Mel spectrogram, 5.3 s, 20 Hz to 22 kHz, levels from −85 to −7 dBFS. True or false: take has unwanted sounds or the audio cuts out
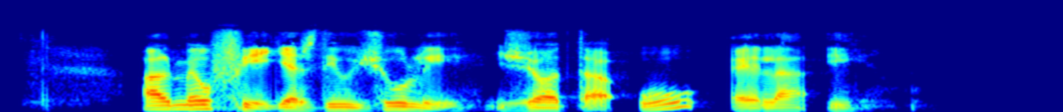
false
